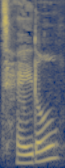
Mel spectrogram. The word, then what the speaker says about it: Tatel: Is it Tatel? Yes. Is that right? Ms. Tatel, as we all know,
